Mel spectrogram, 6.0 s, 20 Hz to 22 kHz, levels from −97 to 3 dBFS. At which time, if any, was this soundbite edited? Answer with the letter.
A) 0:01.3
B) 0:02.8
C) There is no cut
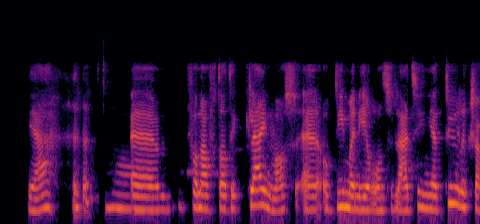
A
